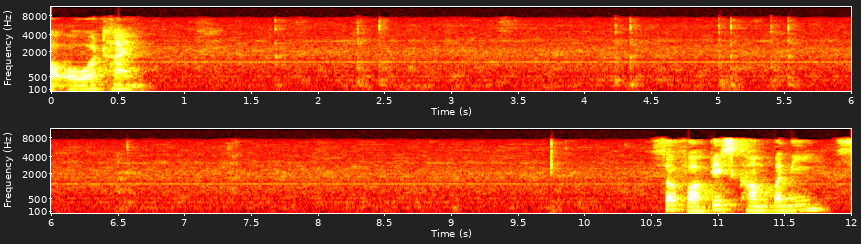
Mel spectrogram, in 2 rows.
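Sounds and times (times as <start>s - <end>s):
faint computer mouse clicks: 1.6s - 2.6s, 4.2s - 5.7s.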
